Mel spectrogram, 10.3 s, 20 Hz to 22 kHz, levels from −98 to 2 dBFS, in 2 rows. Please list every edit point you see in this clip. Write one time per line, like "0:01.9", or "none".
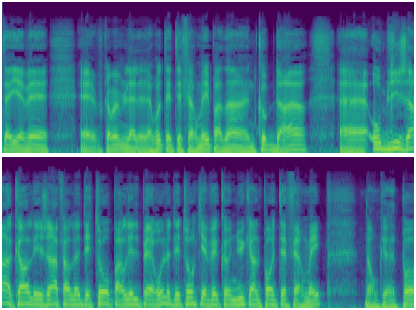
0:01.7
